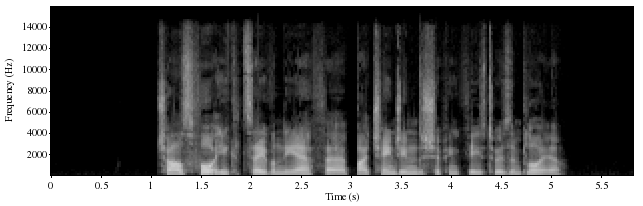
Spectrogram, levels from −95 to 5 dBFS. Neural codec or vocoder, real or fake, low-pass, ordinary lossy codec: none; real; 14.4 kHz; AAC, 64 kbps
